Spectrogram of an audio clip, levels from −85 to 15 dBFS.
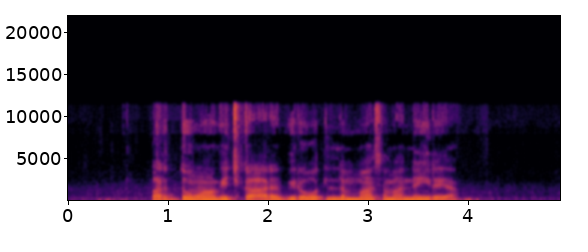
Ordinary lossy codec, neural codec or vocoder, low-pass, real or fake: Opus, 16 kbps; none; 10.8 kHz; real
